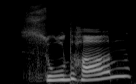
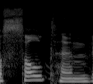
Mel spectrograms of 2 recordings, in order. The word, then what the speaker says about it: Sultan: Sultan or Sultan? Because they pronounce it both ways in this film.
